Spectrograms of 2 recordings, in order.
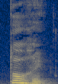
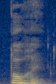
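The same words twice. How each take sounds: Both takes have the same delivery.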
